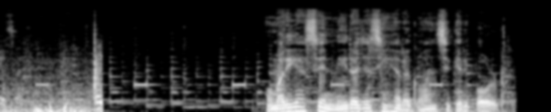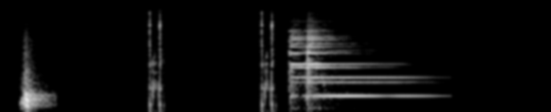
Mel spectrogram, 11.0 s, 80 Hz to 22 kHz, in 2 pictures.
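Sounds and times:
bright bell ding: 0:08.4 - 0:10.1.

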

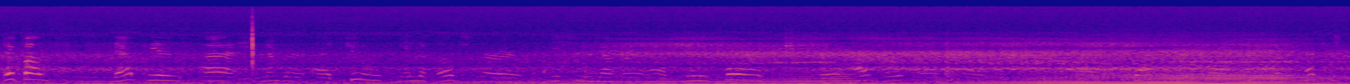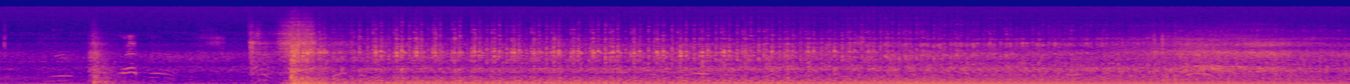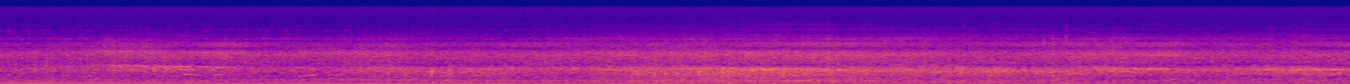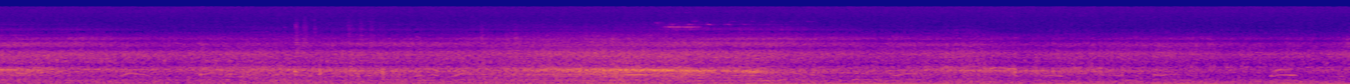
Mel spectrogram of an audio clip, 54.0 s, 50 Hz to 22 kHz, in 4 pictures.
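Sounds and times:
car engine starting and running: 0:00.0 - 0:54.0.

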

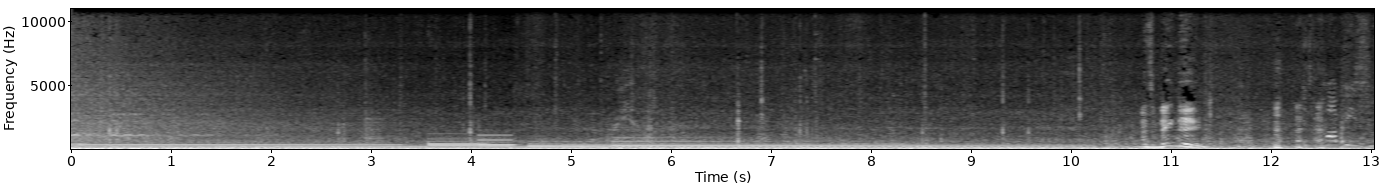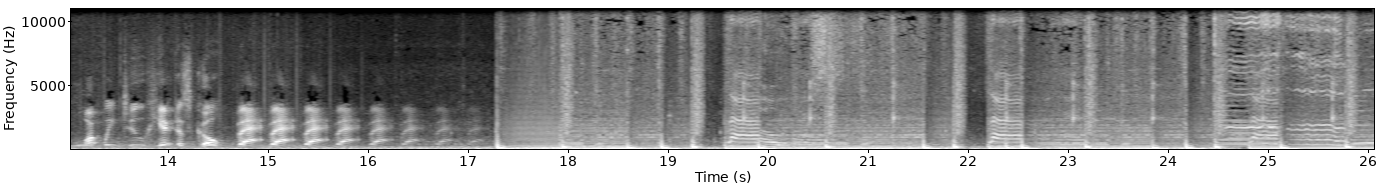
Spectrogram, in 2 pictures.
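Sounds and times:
music of held chords: 0:00.0 - 0:11.5, 0:17.2 - 0:26.0
vehicle cabin rumble: 0:00.0 - 0:26.0
person speaking: 0:12.5 - 0:17.4.

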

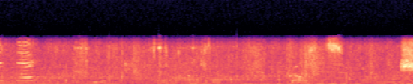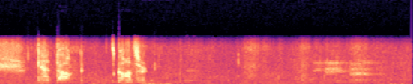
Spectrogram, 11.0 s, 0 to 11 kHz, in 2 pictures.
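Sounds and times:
person whispering: 0:05.4 - 0:07.6.

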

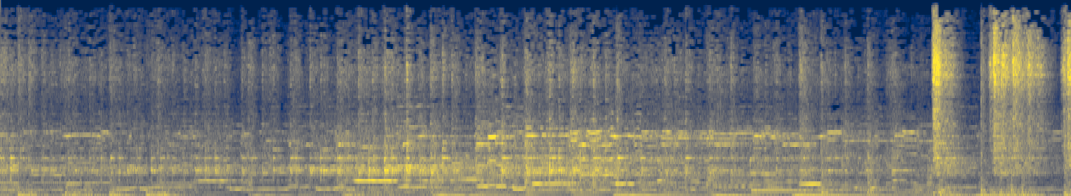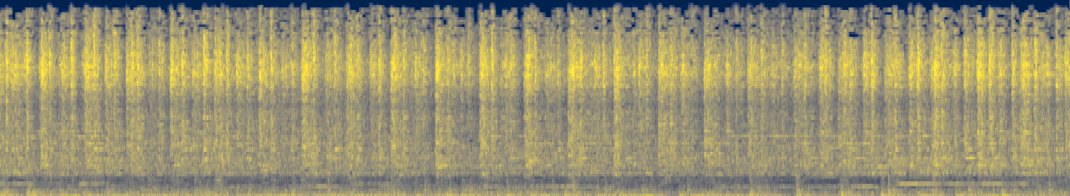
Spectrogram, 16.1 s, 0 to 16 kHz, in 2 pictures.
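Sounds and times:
cymbal clashing: 0:00.0 - 0:16.0
barrel drums beaten with sticks: 0:06.1 - 0:16.0.

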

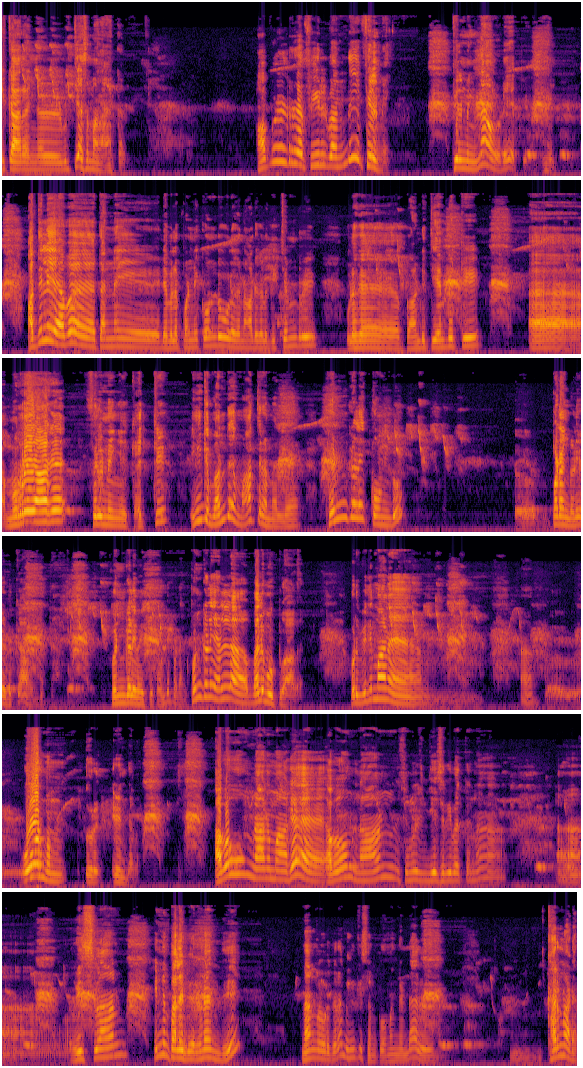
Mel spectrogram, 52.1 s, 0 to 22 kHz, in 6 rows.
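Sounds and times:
man's voice: 0:00.0 - 0:01.8, 0:09.1 - 0:15.8, 0:25.1 - 0:27.0, 0:31.4 - 0:32.9, 0:43.1 - 0:47.0, 0:48.0 - 0:50.0
man speaking: 0:00.0 - 0:01.9, 0:03.8 - 0:05.9, 0:06.8 - 0:08.3, 0:09.1 - 0:15.9, 0:16.6 - 0:23.4, 0:25.1 - 0:30.6, 0:31.3 - 0:33.2, 0:33.8 - 0:36.8, 0:38.0 - 0:42.3, 0:43.0 - 0:47.0, 0:47.9 - 0:50.1, 0:51.1 - 0:52.0
songbird chirping: 0:00.0 - 0:52.0.

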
